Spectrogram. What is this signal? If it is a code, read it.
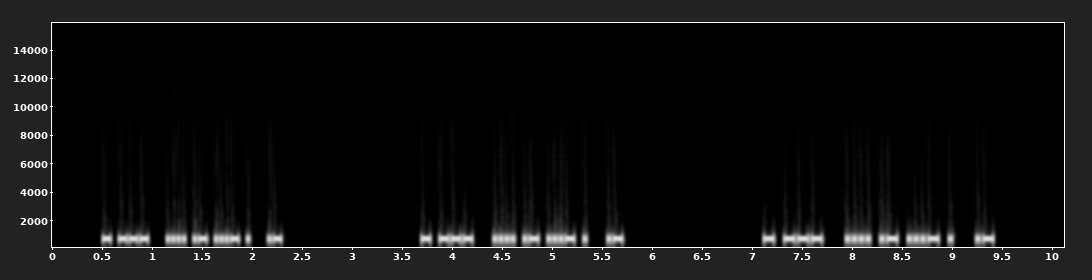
Morse code, heard as a keyed tone, about 37 wpm, 700 Hz. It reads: TO HAVE A TO HAVE A TO HAVE A
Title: Speed-Racing - Sets of 3 Words 30wpm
